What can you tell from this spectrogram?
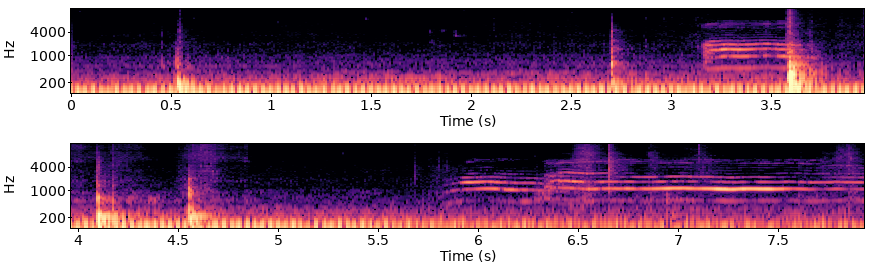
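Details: Tabby cats meowing as their meals are readied, one of two indoor cats; a short meow, then a longer rising-and-level meow near the end, with sharp kitchen clicks and taps and a constant low hum.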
